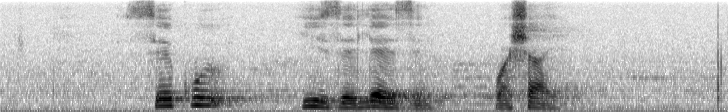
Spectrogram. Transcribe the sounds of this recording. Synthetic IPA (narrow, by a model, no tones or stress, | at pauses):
sekʼu | jizɛlɛzɛwaʃaːja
